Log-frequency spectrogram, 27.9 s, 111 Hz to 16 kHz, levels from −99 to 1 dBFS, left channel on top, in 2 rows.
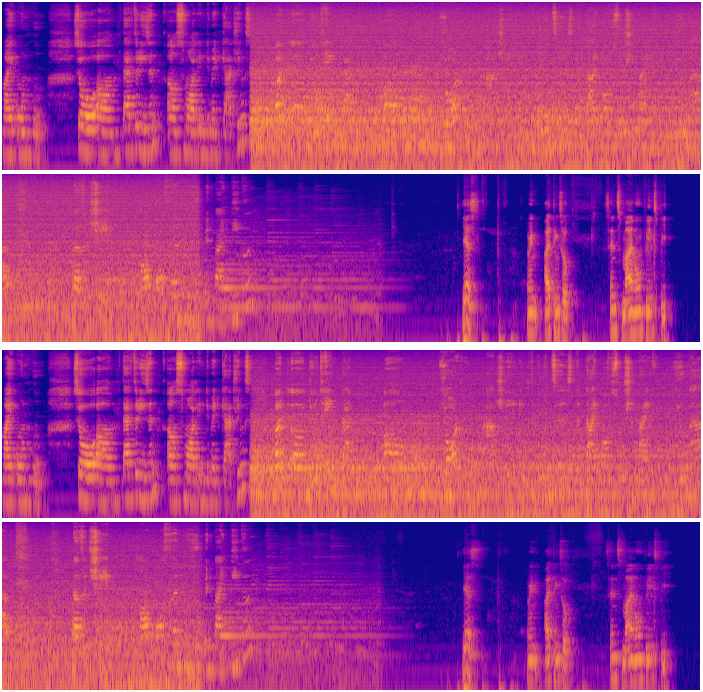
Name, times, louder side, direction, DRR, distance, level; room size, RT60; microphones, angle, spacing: voice 1, 0.0-7.1 7.6-8.2 8.7-13.1 13.4-16.2 16.6-19.1, right 2 dB, 45° right, 1.6 m, -30 dB
sound 1, 4.9-17.9, left 1 dB, 50° left, 1.6 m, -29 dB
Harp, 10.6-21.6 21.9-22.0, left 1 dB, 20° right, 0.8 m, -41 dB
Livestock farm animals working animals, 12.9-21.5, right 1 dB, 60° right, 2.6 m, -41 dB
voice 2, 23.2-23.5 24.5-25.4 26.1-27.3, left 5 dB, 75° left, 0.5 m, -29 dB
11.5 x 7.4 x 2.3 m
head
